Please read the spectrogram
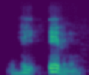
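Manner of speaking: "The" said as "thee" before "evening"; the before a vowel. Shown as a demonstration. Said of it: "on va prononcer the". ("The" prononcé "thi" devant voyelle)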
